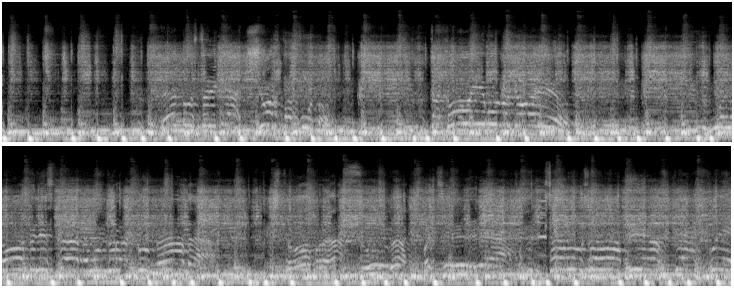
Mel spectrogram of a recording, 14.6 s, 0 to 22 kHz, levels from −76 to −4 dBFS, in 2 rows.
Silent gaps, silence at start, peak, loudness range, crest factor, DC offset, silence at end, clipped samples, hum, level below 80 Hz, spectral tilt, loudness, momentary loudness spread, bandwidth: none; 0 s; -2 dBFS; 1 LU; 14 dB; under 0.1%; 0 s; under 0.1%; none; -20 dBFS; -4.5 dB/octave; -17 LUFS; 2 LU; 13 kHz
